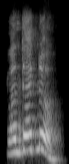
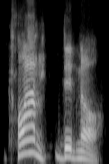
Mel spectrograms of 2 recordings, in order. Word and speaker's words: Llandudno: Landegno. No. Say it again. Oh God. No. Say it again. It's clan. Clan did not. Right. If it's double L, it's clan.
